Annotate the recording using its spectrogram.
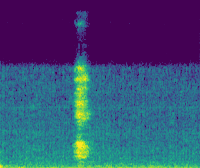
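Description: Near silence: room tone with a faint low hum, and one brief breath intake from the reader a little under a second in.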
